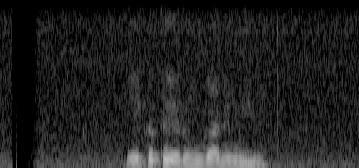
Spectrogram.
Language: Sinhala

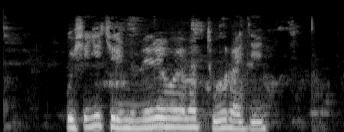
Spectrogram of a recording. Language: Kinyarwanda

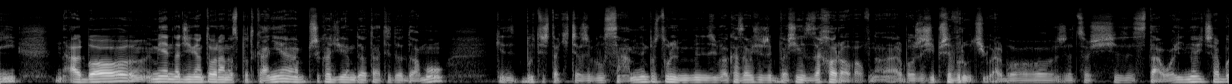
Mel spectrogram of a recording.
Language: Polish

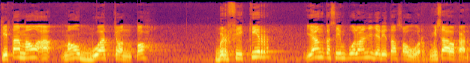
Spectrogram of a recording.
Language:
Indonesian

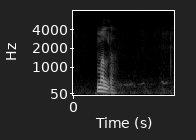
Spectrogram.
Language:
Santali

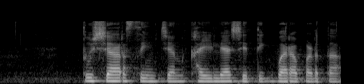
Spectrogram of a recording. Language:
Marathi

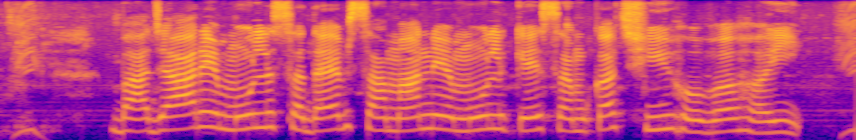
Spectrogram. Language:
Magahi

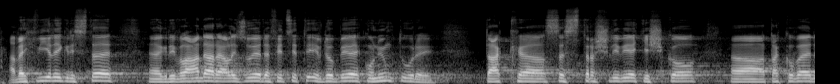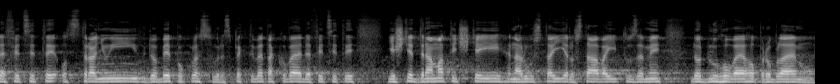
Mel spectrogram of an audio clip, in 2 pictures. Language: Czech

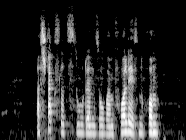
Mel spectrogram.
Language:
German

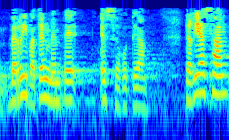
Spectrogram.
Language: Basque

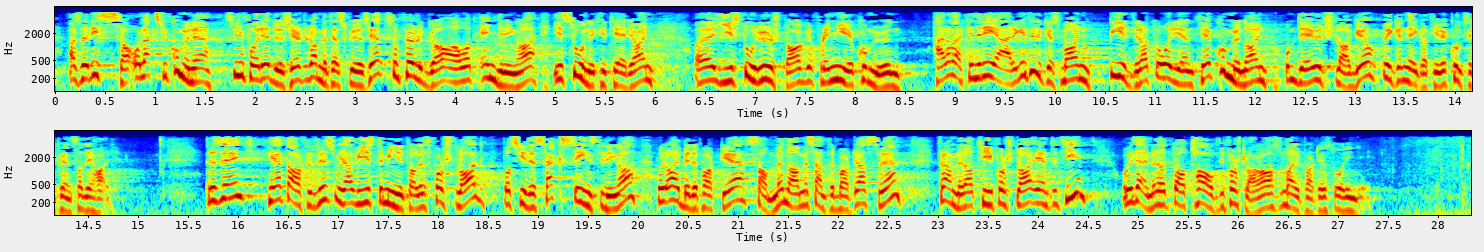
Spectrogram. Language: Norwegian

